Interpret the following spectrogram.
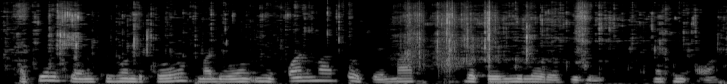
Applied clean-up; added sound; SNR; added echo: classical method Wiener filter.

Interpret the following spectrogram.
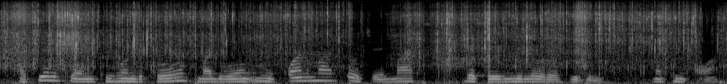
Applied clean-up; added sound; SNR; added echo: none; Crumpling, crinkling; -5 dB; none.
